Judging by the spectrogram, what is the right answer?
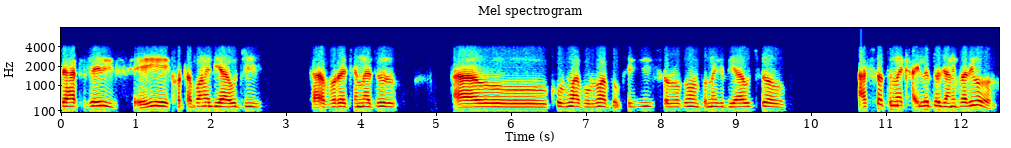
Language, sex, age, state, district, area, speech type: Odia, male, 45-60, Odisha, Balasore, rural, conversation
